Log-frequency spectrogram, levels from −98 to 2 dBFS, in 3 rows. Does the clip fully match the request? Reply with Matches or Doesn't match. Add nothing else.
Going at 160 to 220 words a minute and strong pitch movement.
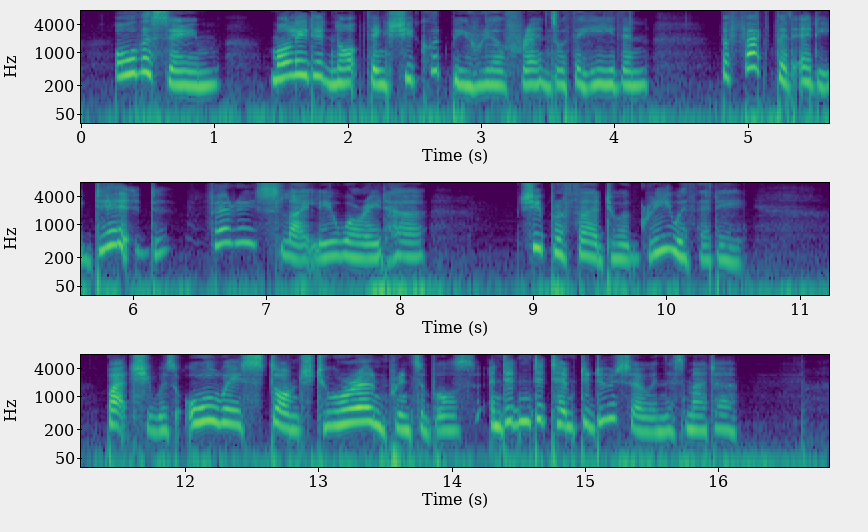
Matches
